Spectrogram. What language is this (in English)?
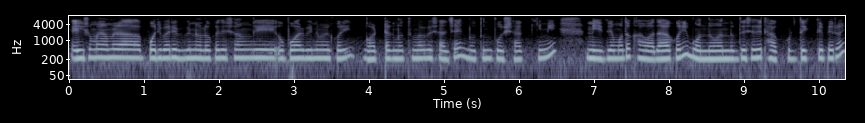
Bangla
